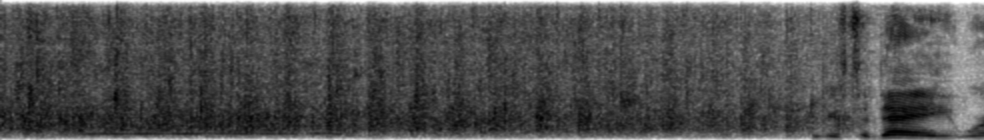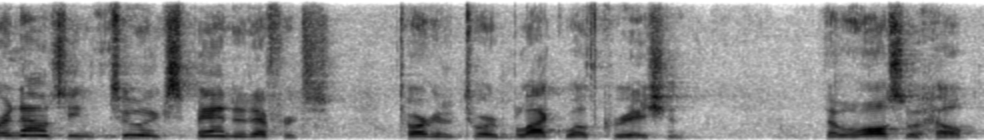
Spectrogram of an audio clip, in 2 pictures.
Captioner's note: applause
